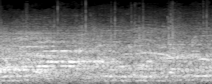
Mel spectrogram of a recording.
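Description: Spectators shouting and calling out to the runners, many voices overlapping into a crowd din, with a few scattered sharp claps.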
